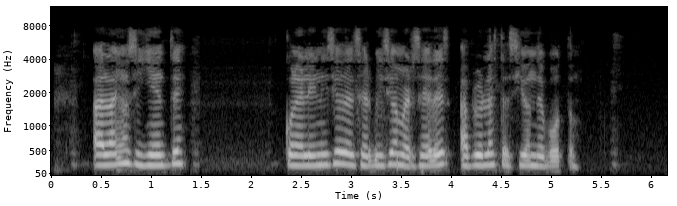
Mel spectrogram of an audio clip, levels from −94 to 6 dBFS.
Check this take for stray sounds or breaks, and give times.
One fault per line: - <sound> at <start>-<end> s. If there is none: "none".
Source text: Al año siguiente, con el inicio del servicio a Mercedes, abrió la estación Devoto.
none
